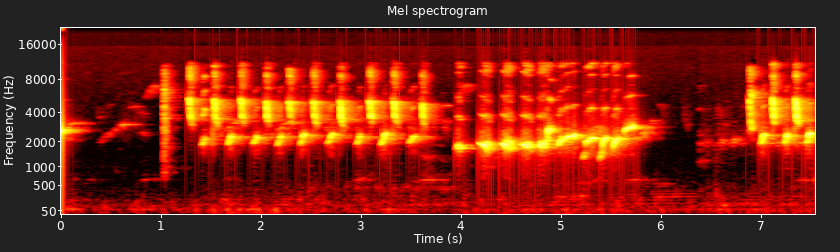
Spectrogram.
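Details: White-rumped shama singing, a track to make a silent bird sing quickly: a sharp click, then a rapid series of paired high and lower chirps, a fast warbled run of whistles, and more paired chirps at the end.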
